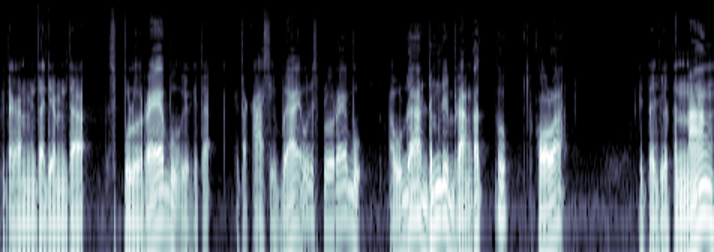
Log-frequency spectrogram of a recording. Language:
Betawi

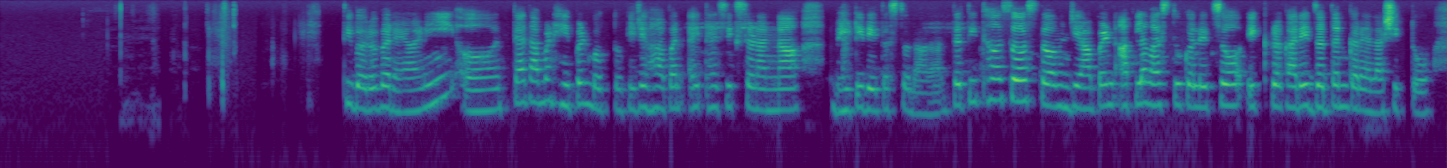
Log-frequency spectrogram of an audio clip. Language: Marathi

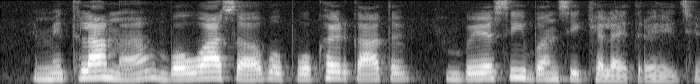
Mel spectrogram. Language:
Maithili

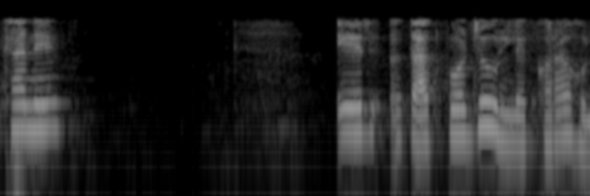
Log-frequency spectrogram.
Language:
Bangla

